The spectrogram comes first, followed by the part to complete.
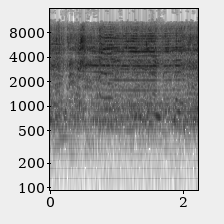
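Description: Indistinct voices and music over a steady wash of background noise, typical of game-film sound with the crowd in it.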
